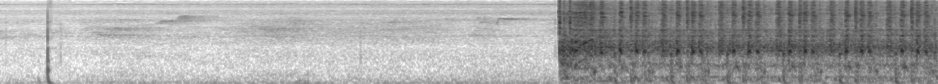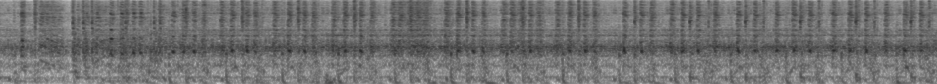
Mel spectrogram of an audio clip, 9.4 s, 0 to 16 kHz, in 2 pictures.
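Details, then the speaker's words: Suzuki Quad Runner 250 single-cylinder ATV under restoration, first spin on its starter motor with a little oil put down the bore: quiet, then busy whirring chatter about three beats a second as the starter turns the engine over without firing. "I want to just turn it over with the starter motor briefly with without a whole lot more oil in it"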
